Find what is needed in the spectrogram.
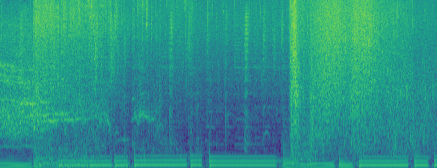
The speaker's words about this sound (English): where he's, in theory, speaking into a sort of tape recorder as with his pregnant girlfriend in the back of his car, and he drives into a river.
